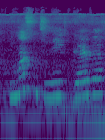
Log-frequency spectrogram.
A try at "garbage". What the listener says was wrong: Garbage. ▁Yes.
